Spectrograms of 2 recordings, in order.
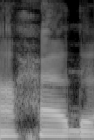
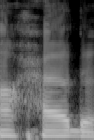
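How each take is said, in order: Both takes have the same delivery.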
